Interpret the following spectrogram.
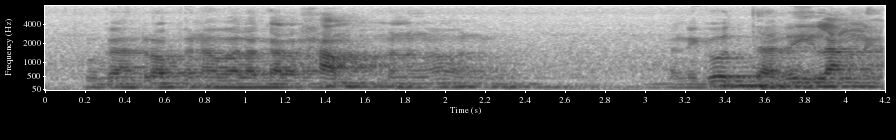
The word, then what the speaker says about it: hamd: Rabbana walakal hamd. Bukan ham biasa, tapi ada huruf dal. Jangan lupa ada huruf dal di belakangnya. Rabbana walakal hamd. Biasanya kekeliruannya apa? Terkadang dalem mboten diucapkan. Seolah-olah dalnya itu hilang.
